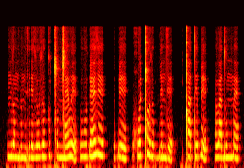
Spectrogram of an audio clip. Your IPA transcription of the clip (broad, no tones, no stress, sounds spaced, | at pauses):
n z o m b ɪ m d r ɪ z u z ʊ tʷ e ǀ u ŋ͡ǀ ɛ β e | β u ɗ ɛ z e | ɓ e | χʷ a ǃ o z u ɡ͡b ɪ n d e | ǃ a t ɪ ɓ e | β a d u ŋ m ɛ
